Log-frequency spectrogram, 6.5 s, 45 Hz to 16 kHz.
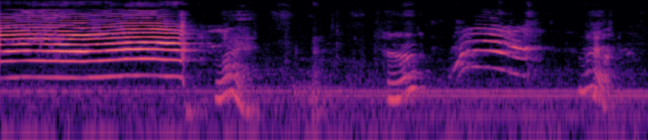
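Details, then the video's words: A big male F2 Savannah cat gives one long, loud, steady meow, then several shorter, softer, bending meows, demanding food as he does at feeding time. "My big Savannah cat meows so loud."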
